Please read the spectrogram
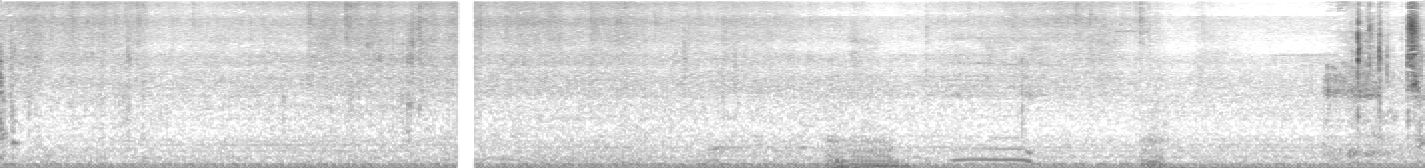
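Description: Vehicle engine running at low speed, heard from inside the cab as it crawls over a rough, muddy trail, with a few thumps about six seconds in and a short squeak just after. The sound cuts out for an instant about three and a half seconds in.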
